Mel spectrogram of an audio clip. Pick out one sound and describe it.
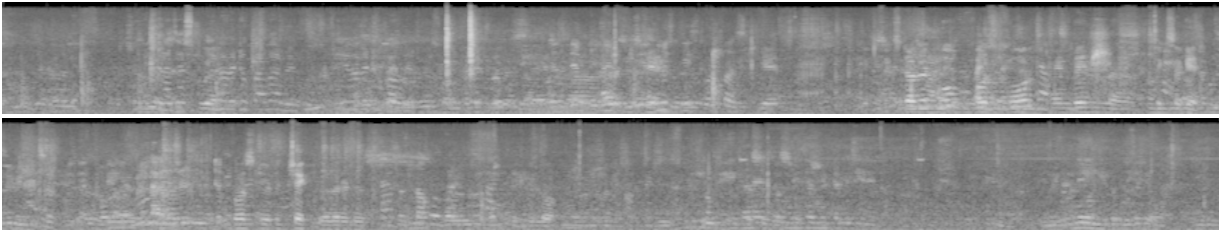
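Several people talk in a murmur in a room.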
